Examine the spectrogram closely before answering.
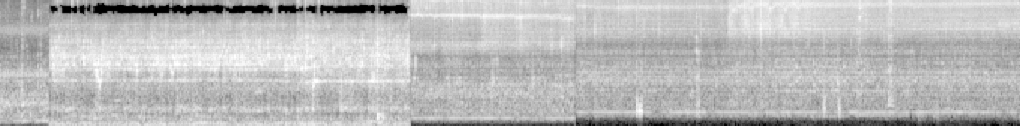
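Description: Hot oil sizzling and spitting in an aluminium pressure cooker as washed, wet cauliflower florets are dropped into it, with a few light ticks and knocks. The hiss changes abruptly about three times.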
